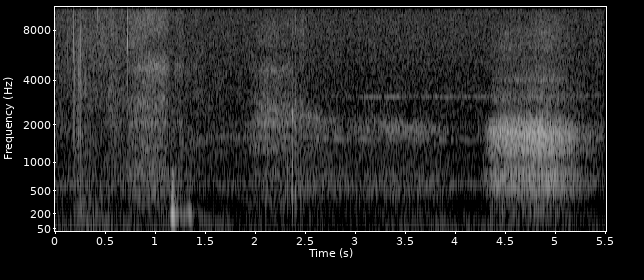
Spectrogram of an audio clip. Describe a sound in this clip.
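A woman speaks softly and calmly close by.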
